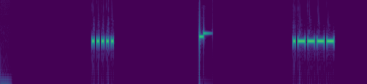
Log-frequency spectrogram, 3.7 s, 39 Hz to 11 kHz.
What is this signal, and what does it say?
Morse code, heard as a keyed tone, about 48 wpm, 700 Hz. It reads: 5 1
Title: Single Letter-Number Alt 50wpm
